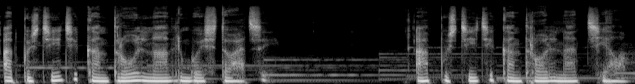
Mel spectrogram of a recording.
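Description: A woman yoga teacher guiding a breathing meditation, slowly counting breaths and leading relaxation. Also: low-pitched, darkish tone. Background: music.

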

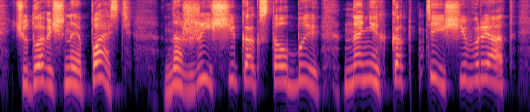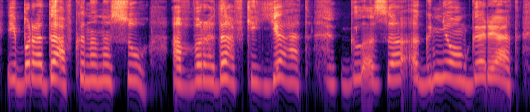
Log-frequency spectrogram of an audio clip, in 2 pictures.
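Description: A storyteller putting on a tiny, clever, boastful mouse with a squeaky, singsong voice. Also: creaky, fairly bright tone, no echo, clean studio sound. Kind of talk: storybook reading.

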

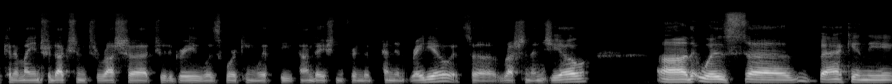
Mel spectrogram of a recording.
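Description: Low-voiced man, calm and unhurried. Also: no echo. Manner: relaxed, searching for words with frequent ums. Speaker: radio producer and journalist. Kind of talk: panel discussion over video call. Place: Moscow.

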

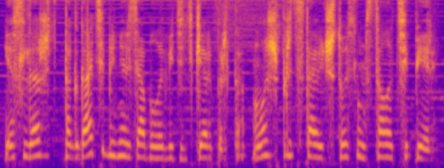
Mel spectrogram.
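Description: A woman's voice: fairly high pitch, steady tone, breathy edge, faint music behind. Woman doing a trembling old husband. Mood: fearful. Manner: slow, stammering, hushed. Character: frightened weary old man, trembling husband.

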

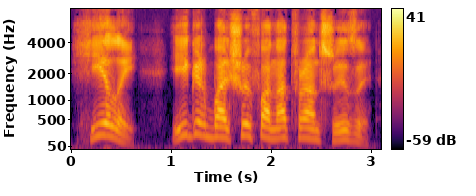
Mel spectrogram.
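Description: A man's voice: fairly high pitch, expressive, unhurried, dry recording, clean studio sound, pitched above the performer's own voice. A man voicing a cheerful, teasing male worker from a monster factory in a horror audiobook. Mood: confiding.

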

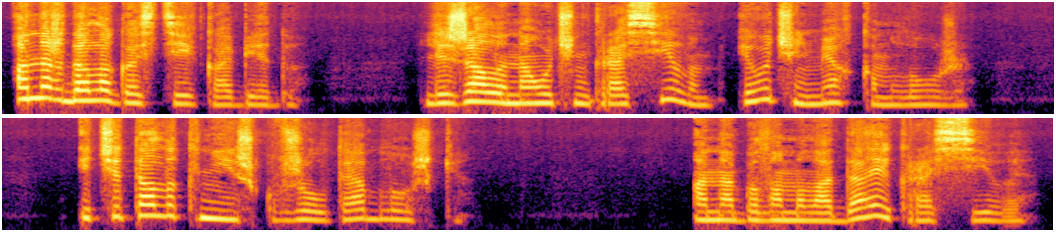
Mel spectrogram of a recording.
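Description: A woman reading a classic dark story aloud as audiobook narrator, measured and expressive. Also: medium pitch, dry recording, clean studio sound.

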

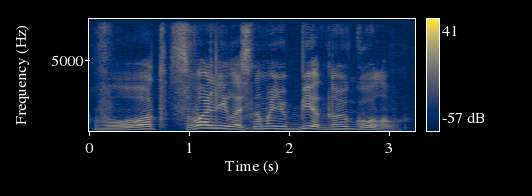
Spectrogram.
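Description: A man reading a storybook, voicing a lazy, dramatic schoolboy in a high, whiny voice. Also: big pitch swings, slow pace, dark tone. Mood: whining. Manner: whiny, high-pitched, theatrical wailing.

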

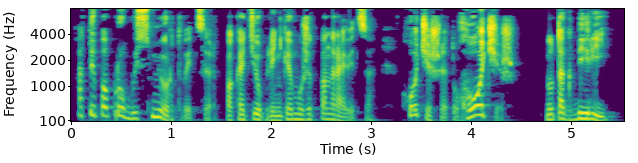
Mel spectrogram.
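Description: Жестокий насмешливый варвар-воин, которого озвучивает чтец-мужчина, с хрипловатым скрипучим голосом. Говорит с издёвкой, глумливо и злобно, как в мрачной аудиокниге. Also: male voice, medium pitch, brisk, creaky, husky. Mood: mocking. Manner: sneering, taunting, cruel. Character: brutal mocking male barbarian warrior.

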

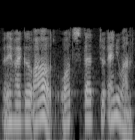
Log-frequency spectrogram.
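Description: A man's voice: fairly high pitch, animated, a little slow, creaky, voice pushed up, exaggerated voice. A man voicing a distraught older doctor who begs, timid and quavering, to be let out. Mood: pleading. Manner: pleading, quavering. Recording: dull lo-fi audiobook recording.

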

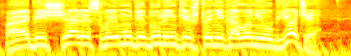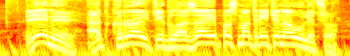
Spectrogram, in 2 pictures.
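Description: A self-important alderman, put on by a man reading a storybook aloud drawls out his threats slowly. The voice sits on the high side and swings widely in pitch. Faint music plays beneath the reading. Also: expressive, fairly bright tone. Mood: gloating. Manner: slow, menacing, self-important. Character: pompous vengeful middle-aged male alderman. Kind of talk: audiobook character voice.

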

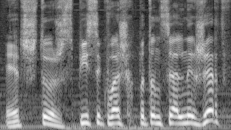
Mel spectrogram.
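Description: A man's voice: sits high, expressive, fairly quick, a bit bright, faint music behind, voice pushed up. A man doing a dry, mocking everyman. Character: ordinary mocking middle-aged American man.

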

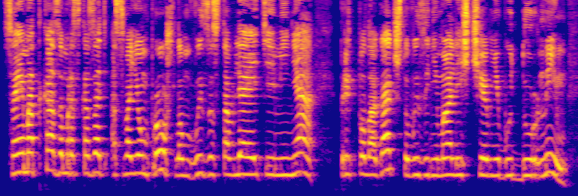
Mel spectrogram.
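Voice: mid-range voice, fairly even intonation, normal speed, few pauses, a little mellow, voice pushed up, close to an everyday voice. A reader voicing a haughty, touchy young woman who scolds her family's chauffeur in a raised, imperious voice. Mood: indignant.

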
